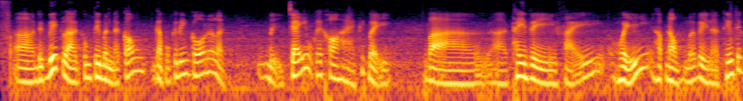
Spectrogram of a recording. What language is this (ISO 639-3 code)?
vie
